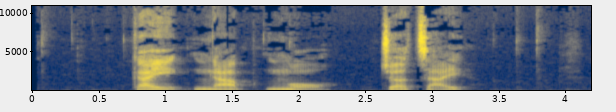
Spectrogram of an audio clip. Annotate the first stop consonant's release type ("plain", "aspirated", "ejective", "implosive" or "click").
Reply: plain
